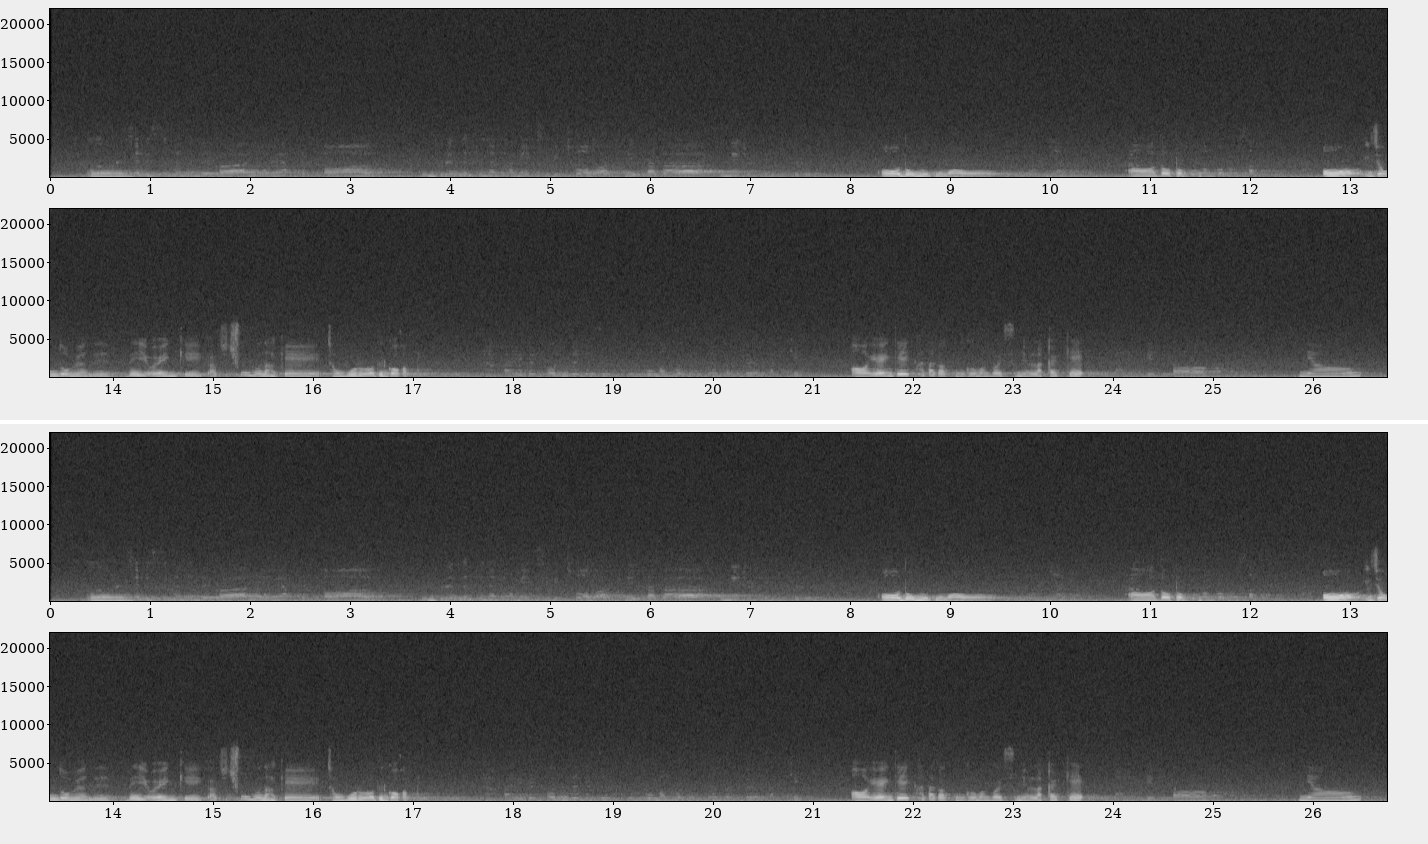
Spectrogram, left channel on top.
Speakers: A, on the left; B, on the right.
A: 그
B: 어,
A: 관심 있으면은 내가 예약했던 그
B: 응.
A: 그랜드 캐년 당일치기 투어 너한테 이따가 보내줄게, 링크를.
B: 어, 너무 고마워.
A: 응, 아니야. 다른
B: 어,
A: 것도
B: 너
A: 궁금한
B: 덕,
A: 건 없어?
B: 어, 이 정도면은 내 여행 계획 아주 충분하게 정보를 얻은 것 같아.
A: 알겠어. 언제든지 더 궁금한 거 있으면 그럼 또 연락해.
B: 어, 여행 계획 하다가 궁금한 거 있으면 연락할게.
A: 알겠어.
B: 안녕.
